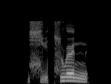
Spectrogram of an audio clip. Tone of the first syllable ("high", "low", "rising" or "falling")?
low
